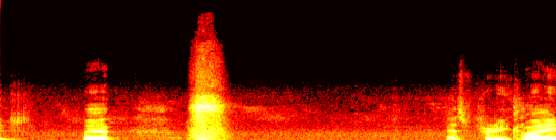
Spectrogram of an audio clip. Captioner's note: blows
